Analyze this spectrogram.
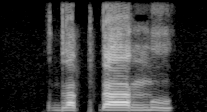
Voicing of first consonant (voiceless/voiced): voiced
